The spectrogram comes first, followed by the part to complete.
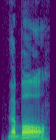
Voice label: "bowl", English

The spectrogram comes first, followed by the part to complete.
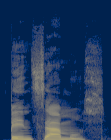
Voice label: "pensamos", spanish

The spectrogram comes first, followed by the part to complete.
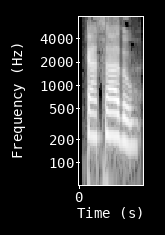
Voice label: "casado", spanish

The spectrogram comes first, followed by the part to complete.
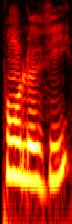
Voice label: drawbridge, french

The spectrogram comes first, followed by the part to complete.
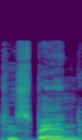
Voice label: "spend", English

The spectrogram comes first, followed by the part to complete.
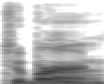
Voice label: "burn", English

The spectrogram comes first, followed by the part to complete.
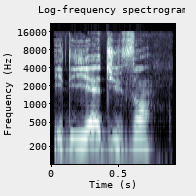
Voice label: "its windy", french

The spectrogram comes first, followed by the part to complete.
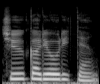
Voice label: chinese restaurant, japanese

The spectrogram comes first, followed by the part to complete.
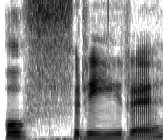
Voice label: offer, italian

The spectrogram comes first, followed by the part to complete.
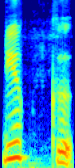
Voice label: backpack, japanese

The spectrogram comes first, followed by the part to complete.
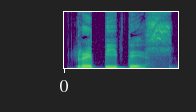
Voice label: "repites", spanish

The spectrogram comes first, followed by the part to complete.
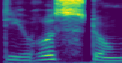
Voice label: "armor", german

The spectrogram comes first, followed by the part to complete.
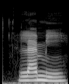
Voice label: friend, french

